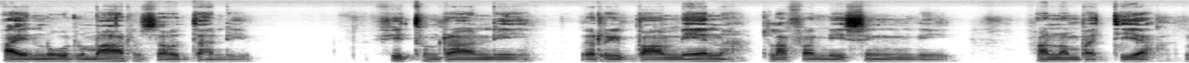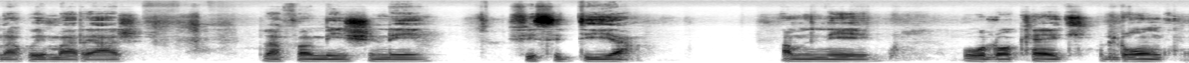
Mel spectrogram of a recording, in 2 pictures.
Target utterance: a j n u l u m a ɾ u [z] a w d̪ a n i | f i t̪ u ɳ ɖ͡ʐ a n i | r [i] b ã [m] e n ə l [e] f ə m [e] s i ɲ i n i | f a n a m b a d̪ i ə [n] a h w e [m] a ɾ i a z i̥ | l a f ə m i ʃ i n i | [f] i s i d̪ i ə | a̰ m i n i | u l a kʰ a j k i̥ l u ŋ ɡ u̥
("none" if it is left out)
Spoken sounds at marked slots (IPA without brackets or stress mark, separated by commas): z, i, m, a, i, n, m, f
